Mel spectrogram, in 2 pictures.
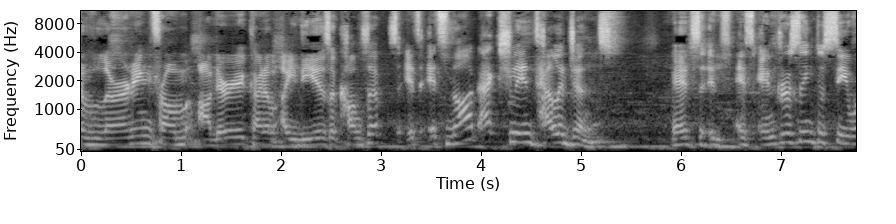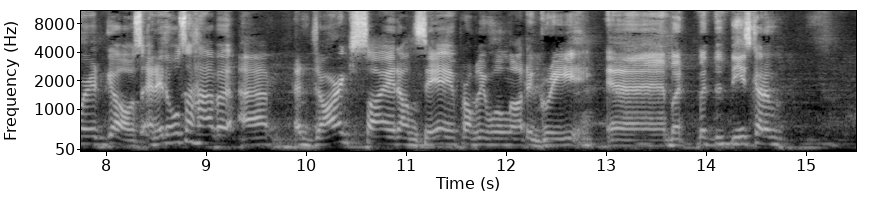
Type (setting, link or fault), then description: setting, busy venue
